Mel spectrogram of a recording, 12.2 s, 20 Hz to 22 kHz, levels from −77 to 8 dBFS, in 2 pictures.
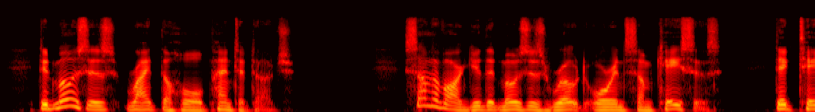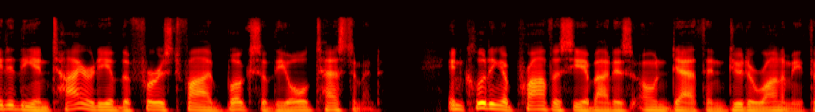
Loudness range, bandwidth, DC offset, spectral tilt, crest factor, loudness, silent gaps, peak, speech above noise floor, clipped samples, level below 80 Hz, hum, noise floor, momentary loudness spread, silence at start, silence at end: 3 LU; 12 kHz; under 0.1%; -5.5 dB/octave; 20 dB; -27 LUFS; none; -8 dBFS; 57 dB; under 0.1%; -58 dBFS; none; -84 dBFS; 8 LU; 0.3 s; 0 s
